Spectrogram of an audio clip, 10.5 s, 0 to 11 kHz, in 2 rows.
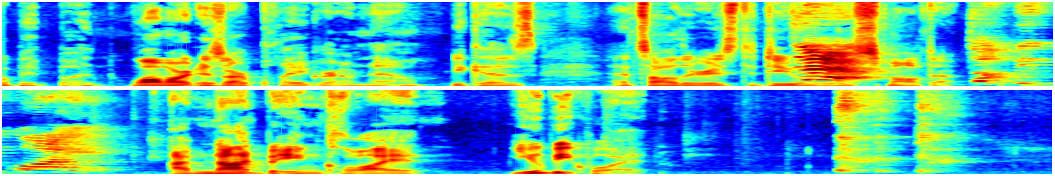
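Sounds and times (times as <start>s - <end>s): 
speech: 0.0s - 8.6s
sick person coughing open-mouthed in an office: 9.4s - 10.2s.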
